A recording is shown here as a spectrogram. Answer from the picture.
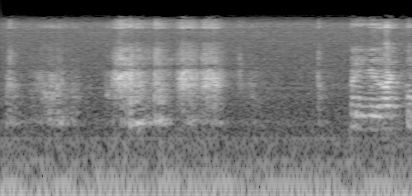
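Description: Indistinct speech in short phrases over a steady low hum.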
